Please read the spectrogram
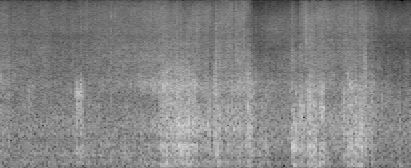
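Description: A plastic sled scraping and hissing as it slides across ice, the rough noise swelling in uneven surges.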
